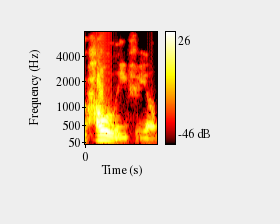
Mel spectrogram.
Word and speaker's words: Holyfield: I call him Holyfield, like holy.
